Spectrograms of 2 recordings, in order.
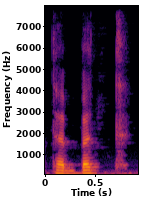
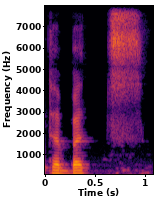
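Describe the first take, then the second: First: The word ends in a t sound. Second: The word ends in an s sound. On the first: The speaker calls it right. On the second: The speaker calls it wrong.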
